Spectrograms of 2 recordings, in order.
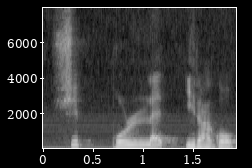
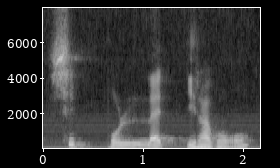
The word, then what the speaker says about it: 쉬볼렛: 그런데 쉬볼렛이라고 발음하지 못하고 폴볼렛이라고 어 하면 이들은 아 길르앗 사람이 아니라 에브라힘 사람이다라고 판단을 한 것이죠.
